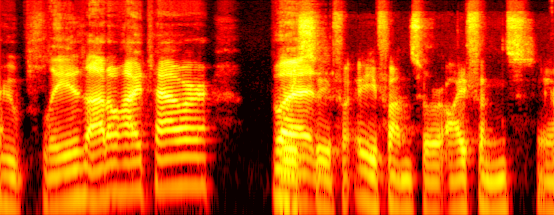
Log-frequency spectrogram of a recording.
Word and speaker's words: Ifans: like the actor who plays Otto Hightower, but Ifans or Ifans, yeah. Right? He's great in the role. But I What's think the pronunciation? Is more powerful. Reese Ifans.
